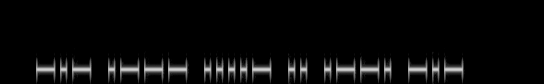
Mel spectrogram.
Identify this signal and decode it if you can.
Morse code, heard as a keyed tone, about 20 wpm, 700 Hz. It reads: KJ4IPK
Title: USA Call Signs - 6 Characters - 6x Character Spacing - 20wpm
